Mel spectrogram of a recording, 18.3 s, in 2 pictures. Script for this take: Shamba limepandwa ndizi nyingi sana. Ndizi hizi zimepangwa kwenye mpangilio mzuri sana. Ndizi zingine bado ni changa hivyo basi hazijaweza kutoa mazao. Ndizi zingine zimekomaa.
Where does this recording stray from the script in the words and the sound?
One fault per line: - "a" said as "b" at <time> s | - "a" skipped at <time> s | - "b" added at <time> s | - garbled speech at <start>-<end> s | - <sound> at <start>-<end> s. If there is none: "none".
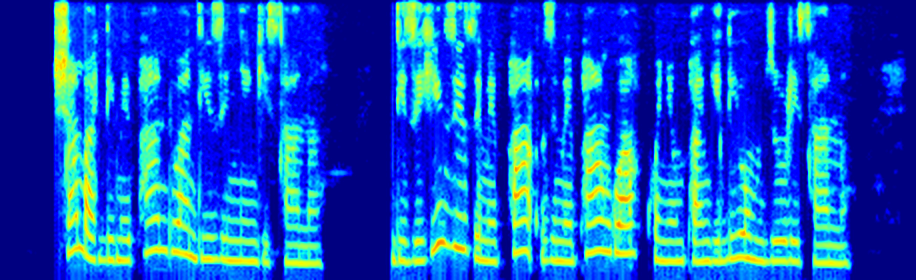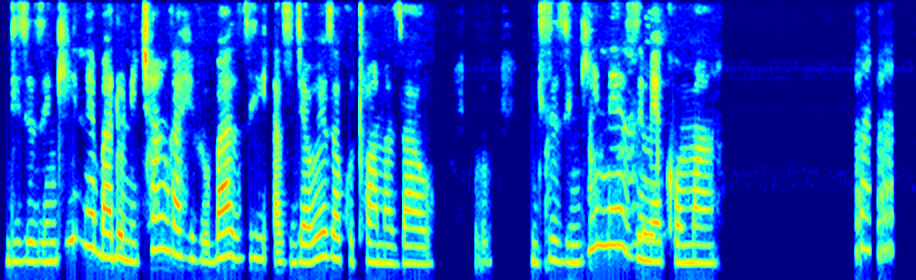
- laugh at 13.9-14.1 s
- laugh at 17.7-18.1 s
